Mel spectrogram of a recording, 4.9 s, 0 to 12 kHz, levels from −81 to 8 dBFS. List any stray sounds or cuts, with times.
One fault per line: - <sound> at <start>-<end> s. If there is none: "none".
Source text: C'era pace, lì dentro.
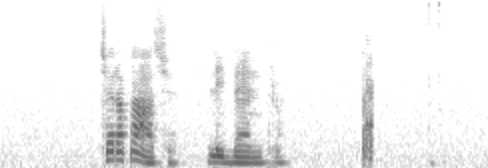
- laugh at 3.6-3.7 s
